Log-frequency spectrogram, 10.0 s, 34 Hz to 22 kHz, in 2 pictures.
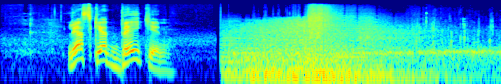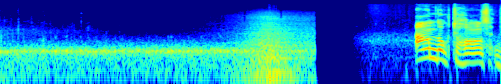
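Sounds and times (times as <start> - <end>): cinematic whooshing boom: 2.2 - 5.3.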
